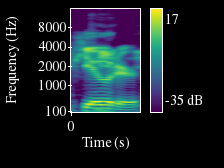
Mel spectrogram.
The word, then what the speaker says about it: Piotr: It's like Piotr. It's Peter without the second E, so it's kind of a hard one to pronounce.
